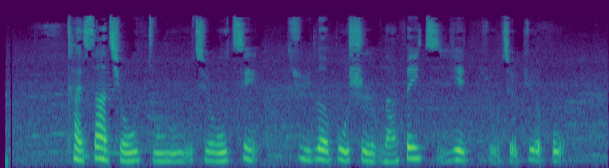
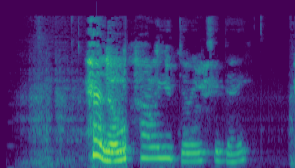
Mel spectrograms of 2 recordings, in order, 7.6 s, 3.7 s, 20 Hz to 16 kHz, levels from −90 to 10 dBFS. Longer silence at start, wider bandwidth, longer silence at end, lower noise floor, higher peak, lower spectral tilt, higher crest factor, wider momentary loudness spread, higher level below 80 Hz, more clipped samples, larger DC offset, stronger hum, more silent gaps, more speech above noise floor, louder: second, 0.05 s vs 1.1 s; about the same, 11.5 kHz vs 11.5 kHz; second, 0.05 s vs 0.65 s; second, -47 dBFS vs -53 dBFS; second, -4 dBFS vs 0 dBFS; about the same, -4.5 dB/octave vs -5 dB/octave; about the same, 20 dB vs 18 dB; second, 13 LU vs 21 LU; second, -68 dBFS vs -58 dBFS; neither; neither; neither; neither; second, 24 dB vs 37 dB; second, -23 LUFS vs -15 LUFS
